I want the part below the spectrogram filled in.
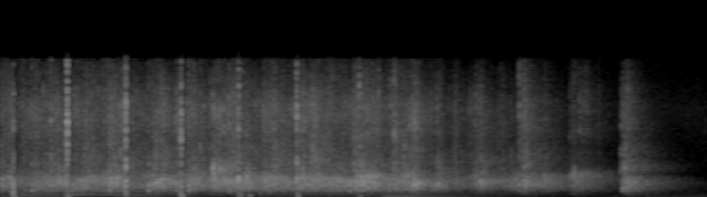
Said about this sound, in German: Vielen, vielen Dank. fetter Applaus an euch, auch an allen Locations.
